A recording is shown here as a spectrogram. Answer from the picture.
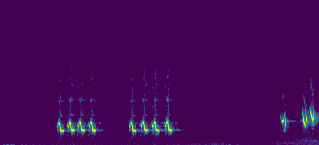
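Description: A bird chirping in two short phrases of four quick, falling notes each, about a second and a half apart, with more chirps starting near the end.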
